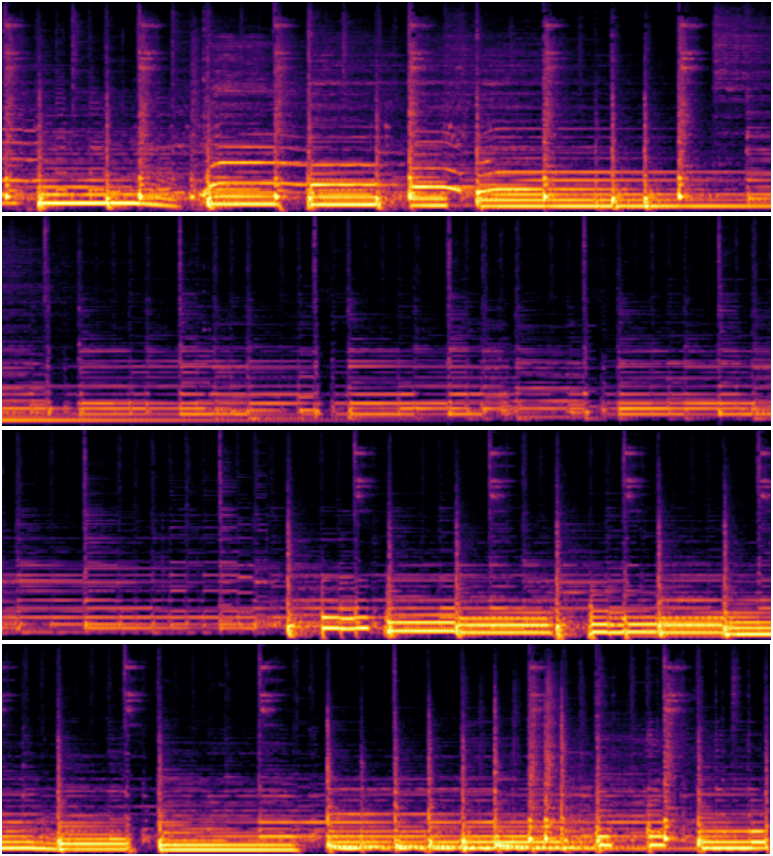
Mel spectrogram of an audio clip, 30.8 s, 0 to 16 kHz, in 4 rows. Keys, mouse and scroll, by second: 0.4-1.6 drag, 1.8 click, 3.4-5.3 drag, 8.0 click, 9.2-11.0 drag, 12.1 click, 13.2 click, 16.6-18.0 drag, 22.6 shift+click, 26.6 click, 30.0 click.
